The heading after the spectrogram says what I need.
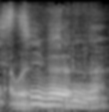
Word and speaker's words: Stephen: C'est Steven. Ça s'écrit Stephen mais ça se prononce Steven.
